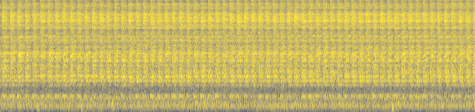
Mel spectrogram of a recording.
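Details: Chefman appliance; steady, high rasping whir pulsing evenly about three times a second, grinding inside, cause not yet clear: grinding noise.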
